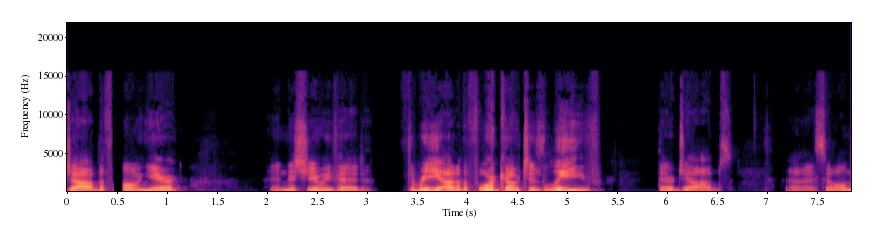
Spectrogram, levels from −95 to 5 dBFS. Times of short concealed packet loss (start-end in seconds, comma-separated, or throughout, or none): none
